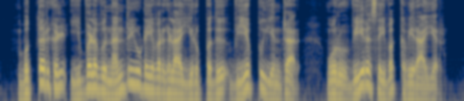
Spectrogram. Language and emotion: Tamil, neutral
